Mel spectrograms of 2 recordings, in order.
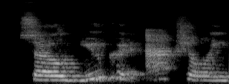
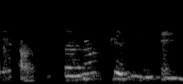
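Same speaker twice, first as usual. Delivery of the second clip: high, soft timid reply; small high mock-helpless voice; whiny agent; 13 semitones higher, 8 dB quieter than usual. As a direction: mimic a meek agent shrugging it off. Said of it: "They say".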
